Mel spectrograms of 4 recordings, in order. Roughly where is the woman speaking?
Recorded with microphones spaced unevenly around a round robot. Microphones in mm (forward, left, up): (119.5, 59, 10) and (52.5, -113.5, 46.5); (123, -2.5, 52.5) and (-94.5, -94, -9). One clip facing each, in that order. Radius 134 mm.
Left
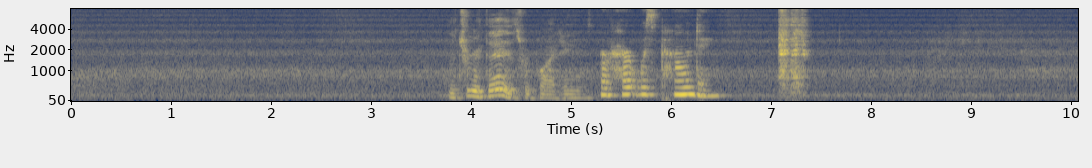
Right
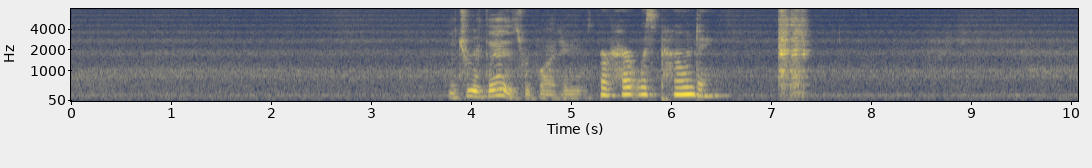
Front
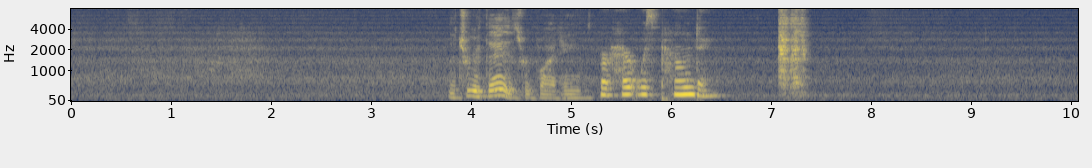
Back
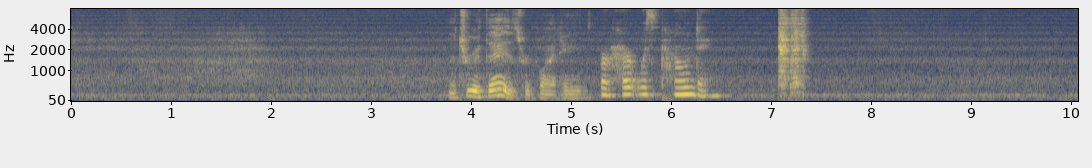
Ahead right.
